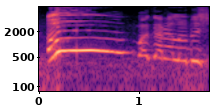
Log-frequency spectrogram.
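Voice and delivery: very high, loud, slow squeal; real fangirl scream of delight; ecstatic squeal. Real, not acted. Loves the shirt.

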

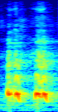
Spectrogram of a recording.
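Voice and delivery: high, loud burst of laughter; amused laugh. Real, not acted. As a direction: laugh out loud at your own story. Laughs at his own story.

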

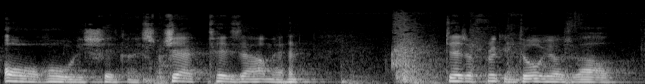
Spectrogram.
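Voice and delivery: usual speaking voice

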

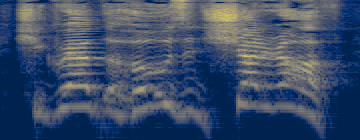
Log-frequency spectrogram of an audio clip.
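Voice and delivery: ordinary delivery

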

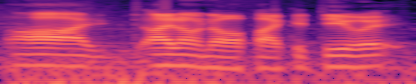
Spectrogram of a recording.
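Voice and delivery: ordinary talk

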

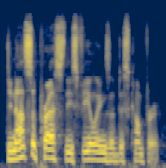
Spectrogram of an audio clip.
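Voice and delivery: ordinary talk

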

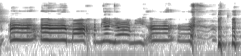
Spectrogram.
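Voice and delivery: high, slow, sing-song goofy voice; silly dubbed voice. Pretend. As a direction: dub a dumb cartoon character. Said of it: "Jakieś".

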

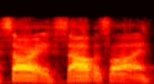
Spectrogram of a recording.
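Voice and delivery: ordinary talk

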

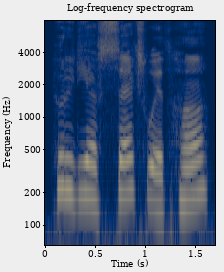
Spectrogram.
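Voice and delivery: hammed-up angry mother grilling her son; mock angry mom. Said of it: "Asking me like".

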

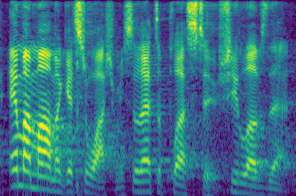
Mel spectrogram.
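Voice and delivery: usual speaking voice

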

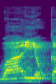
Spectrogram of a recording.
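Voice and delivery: ordinary talk

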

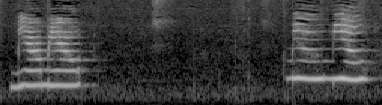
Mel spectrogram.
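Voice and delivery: tiny, very high mews; playful high-pitched kitten imitation; kitten meow. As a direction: mew like a kitten. Kitten noise over picture book.

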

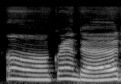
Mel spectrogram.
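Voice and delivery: put-on mildly pleading groan of a kid; protesting exclamation. A narrator's reading. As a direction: whine it slowly to granddad. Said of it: "exclaimed Ethan".

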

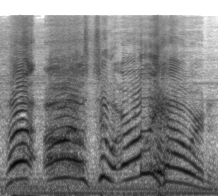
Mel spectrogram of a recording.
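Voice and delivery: loud high screams at a failed jump; frustrated scream. Real, not acted. Player screaming at partner Howard, loud and high.

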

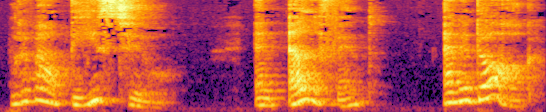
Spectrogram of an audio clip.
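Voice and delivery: normal talking voice

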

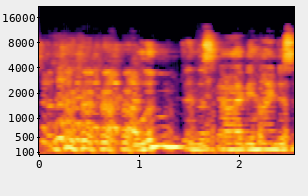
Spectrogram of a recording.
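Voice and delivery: chuckling through the words; laughing. Real, not acted. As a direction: laugh while reading. Narrator laughs mid-sentence.

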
